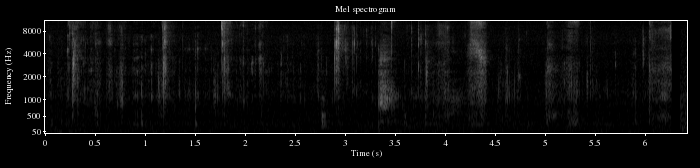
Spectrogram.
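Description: Close-miked mouth sounds of a person chewing a whole egg: a scatter of short clicks and smacks, a few of them louder.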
